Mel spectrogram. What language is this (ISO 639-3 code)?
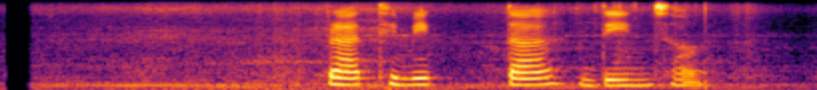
nep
